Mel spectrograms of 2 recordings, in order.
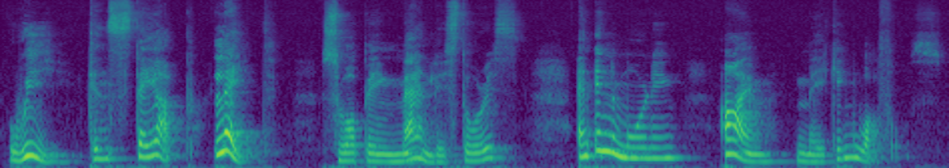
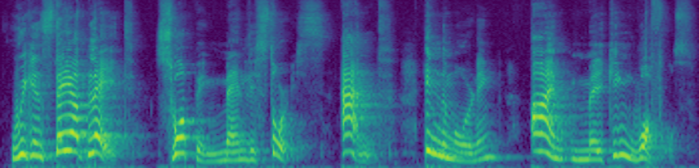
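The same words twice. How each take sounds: First: The voice is soft and gentle. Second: The voice is fast, loud and sharp. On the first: The speaker sounds like a tender lover. "soft-spoken voice, the voice of a lover" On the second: The speaker sounds like a military general. "fast, loud, sharp instructions. Okay, so the voice of a general"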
